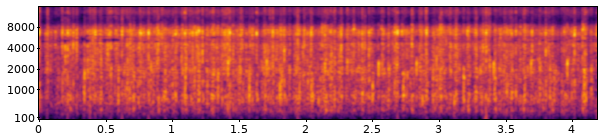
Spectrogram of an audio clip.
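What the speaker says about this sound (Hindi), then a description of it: "जोरदार तालियां" Loud, dense applause from a crowd at a BJP candidate's political gathering, continuous and steady throughout with no pauses or voices standing out.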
